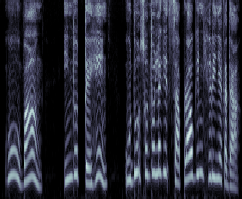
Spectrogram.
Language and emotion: Santali, fearful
